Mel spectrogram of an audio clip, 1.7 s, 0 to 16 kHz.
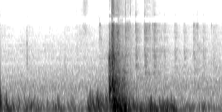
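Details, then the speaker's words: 2024 Toyota Tacoma TRD Off-Road, about 2,600 miles, heard from outside: door thump then a short loose metallic rattle lingering from the rear of the body, not audible inside; owner unsure of source, says not the license plate. "you hear it there's like a a rattle this thing kind of rattles around there's rattles on the outside of this truck"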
